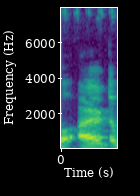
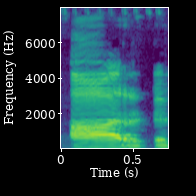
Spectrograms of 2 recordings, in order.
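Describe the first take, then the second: First: अर्ट with a short uh; wrong short-a version. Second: आर्ट with a long, open AA; correct long-aa version. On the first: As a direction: say अर्ट quickly, no long aa. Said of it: "क्या हम इसको अर्ट बोल रहे हैं". (छोटे अ से गलत "अर्ट") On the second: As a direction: hold the vowel in आर्ट. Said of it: "हम इसको बोल रहे हैं". (बड़े आ से साफ़ "आर्ट") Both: Shown as a demonstration.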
